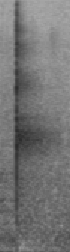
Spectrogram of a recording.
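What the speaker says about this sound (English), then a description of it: "Can you just give me a clap?" A single sharp hand clap rings out once at close range, followed by a brief decaying room echo, alone in an otherwise quiet space.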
